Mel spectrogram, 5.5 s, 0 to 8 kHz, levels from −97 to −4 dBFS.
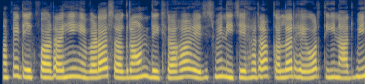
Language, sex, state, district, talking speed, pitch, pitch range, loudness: Hindi, female, Odisha, Sambalpur, 220 wpm, 255 Hz, 245-275 Hz, -13 LUFS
